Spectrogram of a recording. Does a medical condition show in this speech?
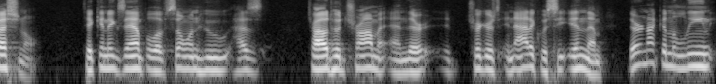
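No.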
